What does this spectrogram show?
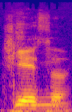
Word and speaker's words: Chiesa: How do you pronounce this other guy's name? Chiesa.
